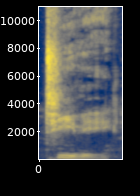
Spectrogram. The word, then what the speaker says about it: TV: TV, though, is the pronunciation should be on the T. TV.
